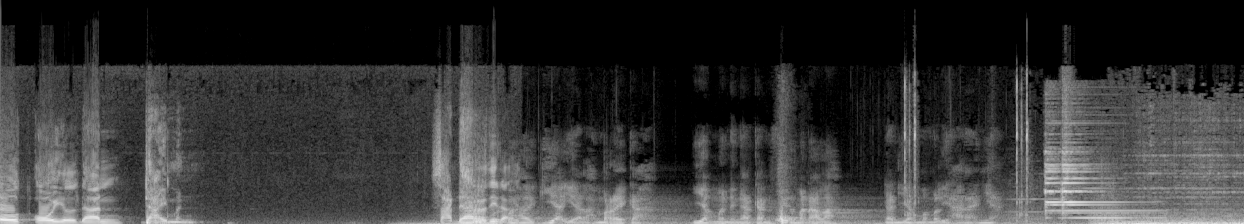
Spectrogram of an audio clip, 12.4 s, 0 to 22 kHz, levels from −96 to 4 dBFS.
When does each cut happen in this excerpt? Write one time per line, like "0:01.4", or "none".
0:05.2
